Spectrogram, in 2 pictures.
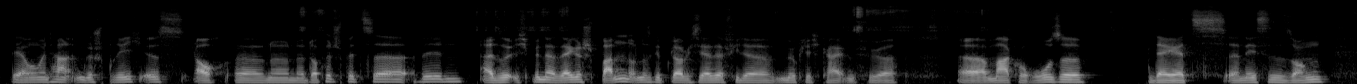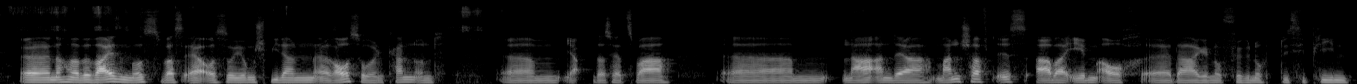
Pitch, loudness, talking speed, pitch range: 100 Hz, -31 LUFS, 155 wpm, 95-110 Hz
